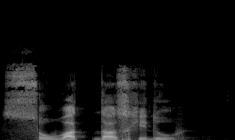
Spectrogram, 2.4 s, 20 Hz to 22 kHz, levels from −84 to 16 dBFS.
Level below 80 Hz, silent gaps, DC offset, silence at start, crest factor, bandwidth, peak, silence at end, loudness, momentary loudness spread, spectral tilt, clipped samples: -66 dBFS; none; under 0.1%; 0.05 s; 24 dB; 12.5 kHz; -6 dBFS; 0.55 s; -27 LUFS; 12 LU; -3.5 dB/octave; under 0.1%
